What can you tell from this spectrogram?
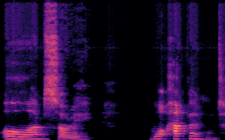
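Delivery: halting, careful condolence; awkward sympathy. Retold or imitated. Drunk teacher offering condolences to widower, slow.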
